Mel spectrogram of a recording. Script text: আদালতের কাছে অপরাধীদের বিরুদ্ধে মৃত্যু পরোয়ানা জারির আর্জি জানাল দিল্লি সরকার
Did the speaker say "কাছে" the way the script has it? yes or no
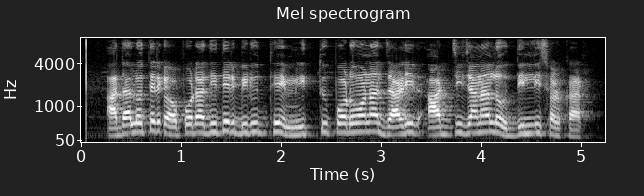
no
